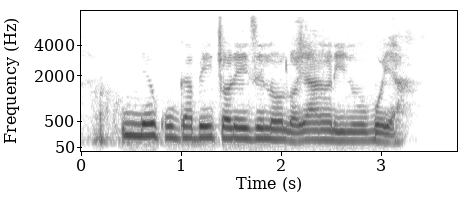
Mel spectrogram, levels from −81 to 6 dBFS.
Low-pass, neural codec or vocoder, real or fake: 7.2 kHz; vocoder, 44.1 kHz, 128 mel bands every 512 samples, BigVGAN v2; fake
